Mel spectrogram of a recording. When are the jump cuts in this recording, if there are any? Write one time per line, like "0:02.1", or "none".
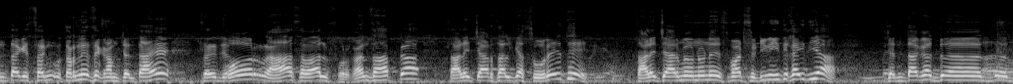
0:02.2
